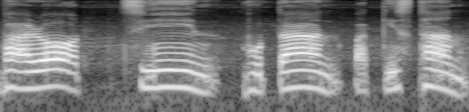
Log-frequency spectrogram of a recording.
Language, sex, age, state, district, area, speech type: Assamese, female, 60+, Assam, Dhemaji, rural, spontaneous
